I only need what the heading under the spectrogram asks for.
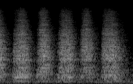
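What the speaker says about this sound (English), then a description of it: "And this just takes a very little bit of sanding." Sandpaper worked back and forth on a small wooden part of a model boat kit, five steady rasping strokes in an even rhythm, close and fairly soft, with no talking.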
